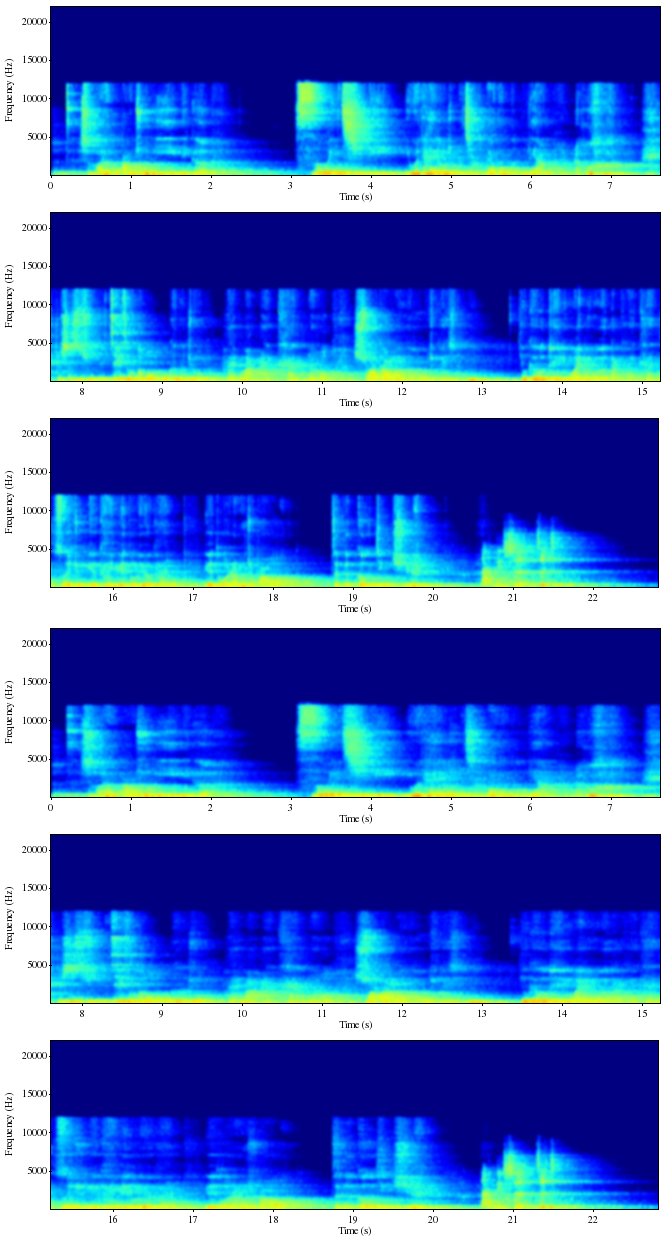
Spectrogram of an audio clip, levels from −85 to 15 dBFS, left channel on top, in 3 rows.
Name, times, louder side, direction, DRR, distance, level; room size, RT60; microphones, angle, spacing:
voice 1, 0.3-2.1 3.1-7.1 7.4-13.0 13.5-16.8 17.1-18.2 18.7-19.9, equal, 55° left, -2 dB, 1.9 m, -20 dB
voice 2, 20.6-21.5, right 1 dB, 10° right, 1 dB, 1.2 m, -20 dB
17.0 x 6.8 x 6.2 m, 2.5 s
head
